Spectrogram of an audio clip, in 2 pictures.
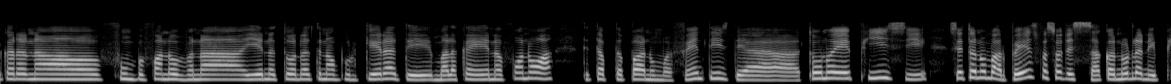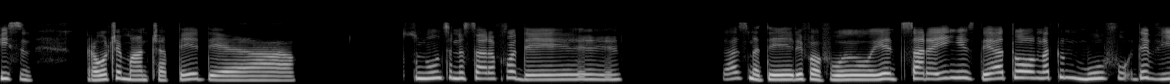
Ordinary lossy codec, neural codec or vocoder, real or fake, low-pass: MP3, 96 kbps; none; real; 7.2 kHz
